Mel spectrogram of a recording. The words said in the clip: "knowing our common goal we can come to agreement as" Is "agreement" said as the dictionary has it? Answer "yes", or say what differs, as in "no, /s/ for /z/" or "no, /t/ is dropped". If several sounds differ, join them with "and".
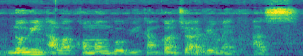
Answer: yes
